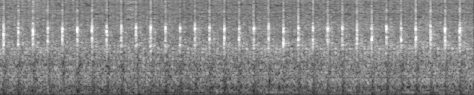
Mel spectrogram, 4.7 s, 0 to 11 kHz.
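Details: Renault 1.5 dCi diesel at idle: sharp, evenly spaced rapid ticking, compression loss through one injector's leaking seal.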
